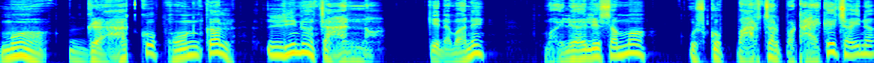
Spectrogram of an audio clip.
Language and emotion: Nepali, fearful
